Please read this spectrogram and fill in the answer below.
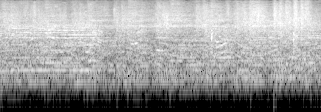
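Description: Carousel band-organ music playing steadily in sustained chords, with people talking nearby.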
